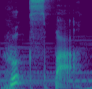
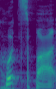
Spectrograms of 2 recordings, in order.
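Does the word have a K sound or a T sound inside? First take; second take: K; T. First: The middle consonant is a K sound. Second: The middle consonant is a T sound. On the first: The speaker calls it right. "There's a K in there" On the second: The speaker calls it wrong. "not a T"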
